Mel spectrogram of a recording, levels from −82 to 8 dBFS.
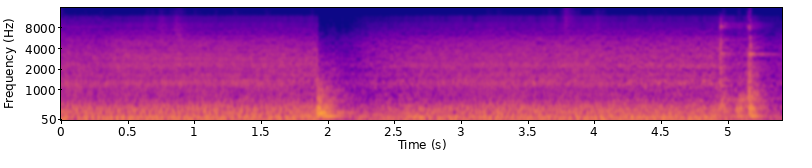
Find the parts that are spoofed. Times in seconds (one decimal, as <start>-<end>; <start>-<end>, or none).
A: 0.0-1.7; 2.7-4.1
